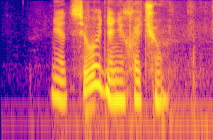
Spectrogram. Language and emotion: Russian, neutral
